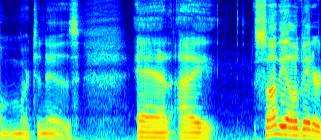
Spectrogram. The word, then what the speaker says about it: Martinez: at the hotel martinez not pronounced martinez as you might think but it was actually called the hotel martinez and i saw the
